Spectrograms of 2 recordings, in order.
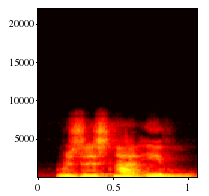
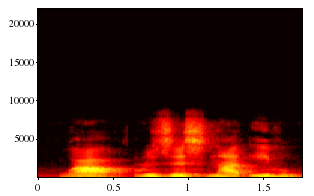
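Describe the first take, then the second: First: "Resist not evil." said flatly as a firm statement, falling on "evil". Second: Lower, "resist not evil?" asked in disbelief, rising at the end; incredulous question. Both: Shown as a demonstration.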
